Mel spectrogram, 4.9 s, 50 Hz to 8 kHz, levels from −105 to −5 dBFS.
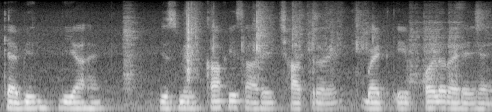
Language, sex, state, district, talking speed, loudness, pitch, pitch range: Hindi, male, Maharashtra, Gondia, 145 wpm, -21 LUFS, 115 Hz, 110-120 Hz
